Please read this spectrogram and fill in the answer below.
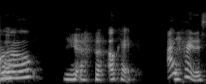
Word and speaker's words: Urho: I kind of It's say just it the right. R that is different for native English speakers than because we roll our R's in Finnish.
